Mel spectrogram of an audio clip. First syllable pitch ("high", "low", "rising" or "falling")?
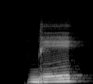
rising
